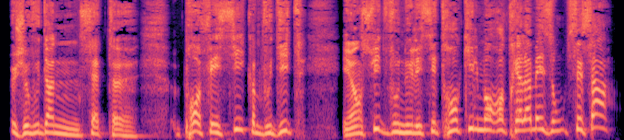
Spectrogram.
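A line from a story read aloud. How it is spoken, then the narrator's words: Shrill cry. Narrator (French): la femme mange-mort s'écria d'une voix suraiguë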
